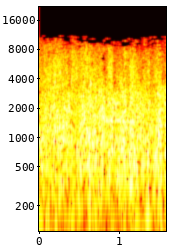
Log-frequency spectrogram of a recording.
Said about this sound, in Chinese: 来来，好，掌声鼓励一下。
